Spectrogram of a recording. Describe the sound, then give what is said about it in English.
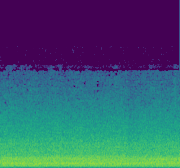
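A loud crowd boos in a dense, unbroken roar that fills the whole moment, many voices blending into one steady wall of disapproval with no pauses or individual words. “They're booing so loud.”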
